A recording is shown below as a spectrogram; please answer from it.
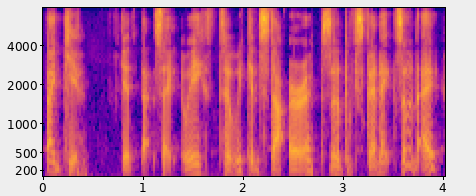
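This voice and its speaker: A man with a head cold, his voice croaky, chatting loosely as a podcast host. He laughs at his own slip-ups and keeps things light. The sound is dry and close, with little room around it. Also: fairly high pitch, very animated, fairly quick, no room sound. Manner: chatty, self-mocking, laughs often. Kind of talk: casual chat.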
